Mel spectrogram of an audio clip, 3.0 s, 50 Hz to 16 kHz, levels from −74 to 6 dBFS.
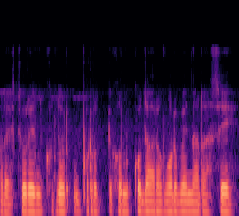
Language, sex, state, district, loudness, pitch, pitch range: Assamese, female, Assam, Sonitpur, -17 LUFS, 120 Hz, 115-120 Hz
